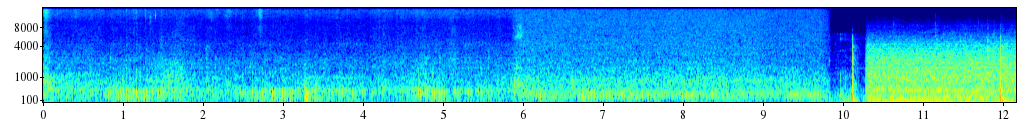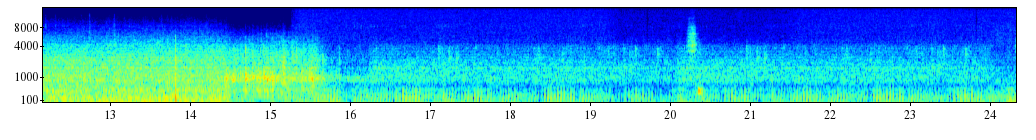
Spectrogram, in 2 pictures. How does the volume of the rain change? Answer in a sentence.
The loudness of the rain goes down.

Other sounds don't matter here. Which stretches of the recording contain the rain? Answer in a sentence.
The rain can be heard from 10.2 to 24.2 s.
